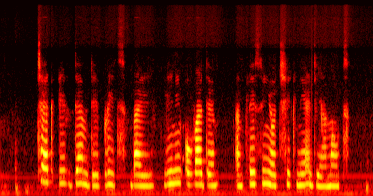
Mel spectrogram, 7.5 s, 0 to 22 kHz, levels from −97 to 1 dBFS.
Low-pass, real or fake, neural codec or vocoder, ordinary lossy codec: 19.8 kHz; real; none; none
